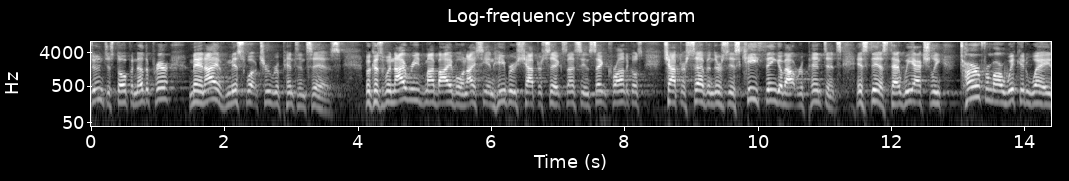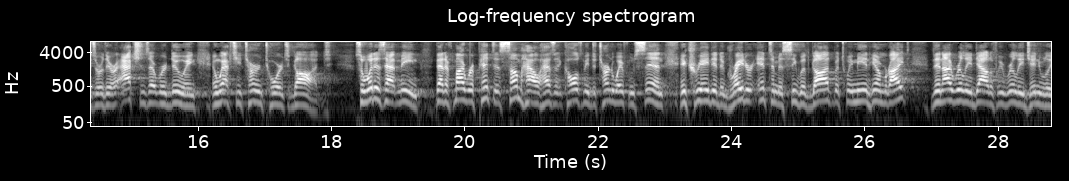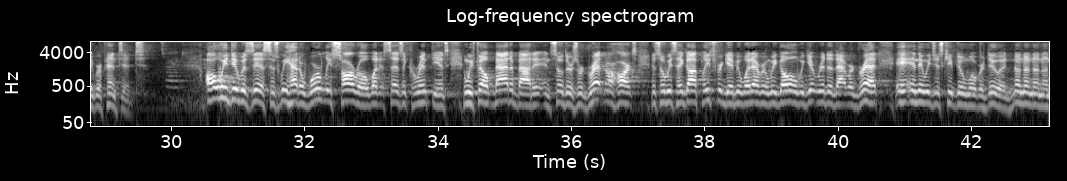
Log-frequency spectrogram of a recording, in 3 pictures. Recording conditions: live audience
